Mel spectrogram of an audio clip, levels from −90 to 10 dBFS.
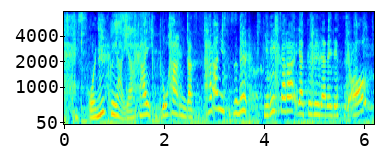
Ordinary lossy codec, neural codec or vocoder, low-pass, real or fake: none; codec, 16 kHz, 4 kbps, X-Codec, WavLM features, trained on Multilingual LibriSpeech; none; fake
